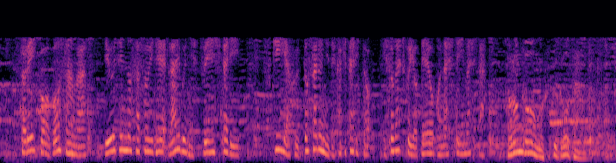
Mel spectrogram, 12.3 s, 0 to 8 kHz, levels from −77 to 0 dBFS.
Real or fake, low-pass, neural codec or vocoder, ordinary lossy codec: fake; 7.2 kHz; vocoder, 44.1 kHz, 128 mel bands every 512 samples, BigVGAN v2; AAC, 16 kbps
